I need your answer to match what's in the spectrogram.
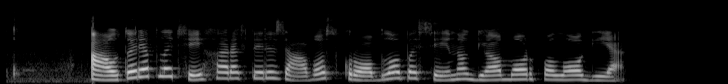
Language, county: Lithuanian, Šiauliai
